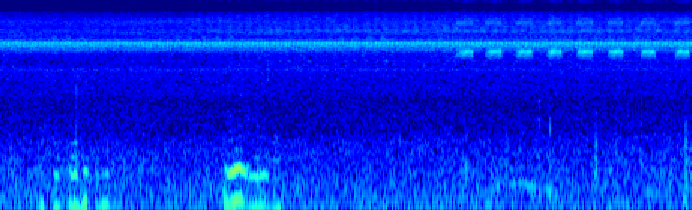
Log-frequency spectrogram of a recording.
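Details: Crickets heard at a Korean campsite around a campfire: a constant high trill, joined after six seconds by a closer cricket giving short, evenly spaced pulsed chirps; low murmuring voices briefly in the background.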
